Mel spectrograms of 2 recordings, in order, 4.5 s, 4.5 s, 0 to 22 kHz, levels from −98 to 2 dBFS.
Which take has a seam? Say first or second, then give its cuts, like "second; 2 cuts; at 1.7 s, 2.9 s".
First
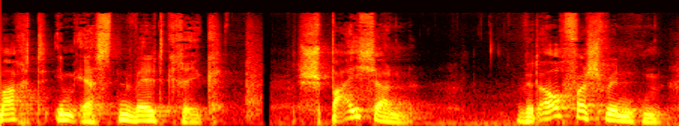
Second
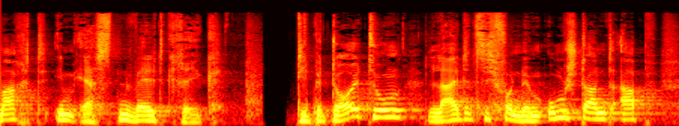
first; 1 cut; at 1.8 s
